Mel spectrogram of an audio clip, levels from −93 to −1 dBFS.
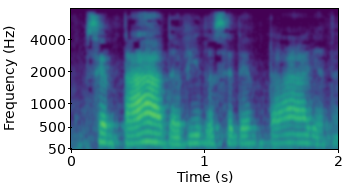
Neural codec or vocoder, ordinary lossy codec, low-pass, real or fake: codec, 24 kHz, 3.1 kbps, DualCodec; MP3, 32 kbps; 7.2 kHz; fake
